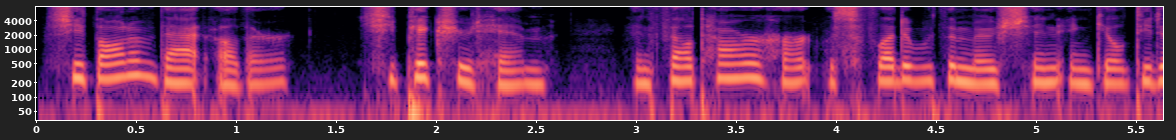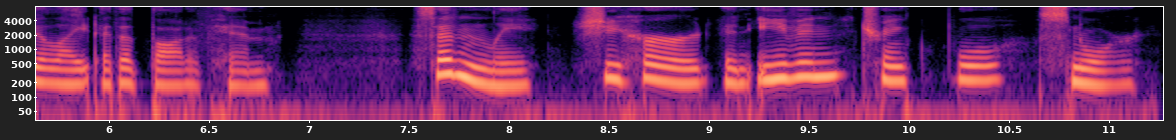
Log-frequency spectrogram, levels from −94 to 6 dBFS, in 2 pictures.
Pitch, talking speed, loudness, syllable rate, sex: 210 Hz, 170 wpm, -21 LUFS, 4.9 syllables/s, female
